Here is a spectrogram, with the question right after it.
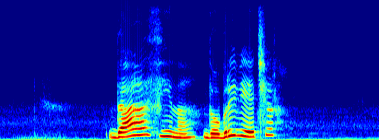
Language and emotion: Russian, positive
